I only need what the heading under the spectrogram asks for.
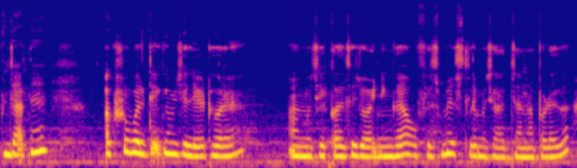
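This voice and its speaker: A woman's voice: mid-range voice, steady tone, fast, mellow. A woman telling a love story in a chatty, casual way, correcting herself as she goes and mixing in English words.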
